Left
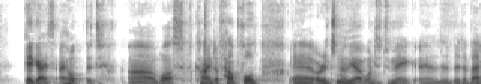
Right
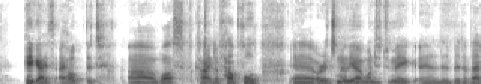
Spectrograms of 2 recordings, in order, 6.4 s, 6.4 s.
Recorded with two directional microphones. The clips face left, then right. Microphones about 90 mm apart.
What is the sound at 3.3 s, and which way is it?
Speech, 55° left (ahead or behind).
